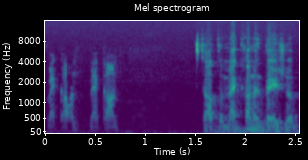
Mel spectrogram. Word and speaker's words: Mechon: I'm going to pretend I pronounced that correctly. That's correct, Mechon.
